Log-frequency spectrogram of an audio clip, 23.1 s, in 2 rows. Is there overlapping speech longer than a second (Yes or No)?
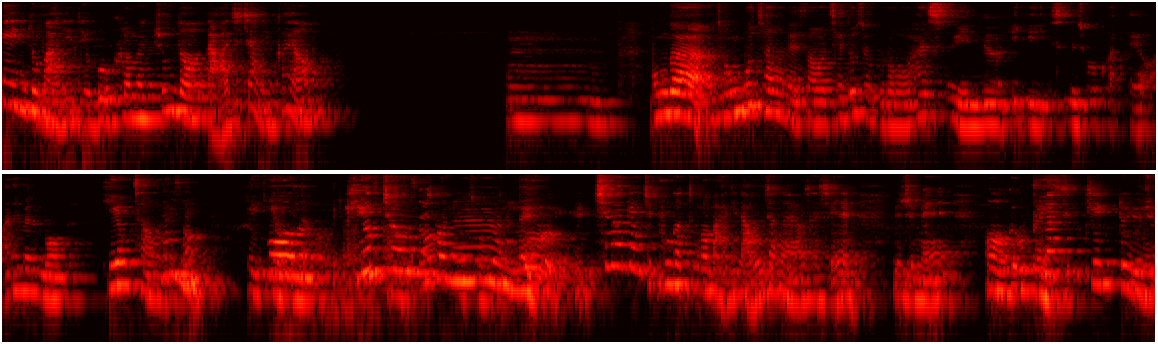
Yes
